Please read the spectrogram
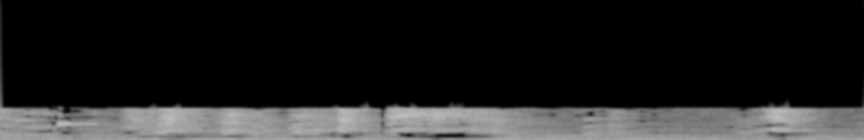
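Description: Caique parrots giving a series of short, shrill squawks, about half a dozen calls in quick succession with a gap near the end before one more.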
